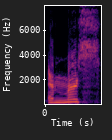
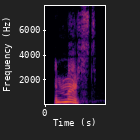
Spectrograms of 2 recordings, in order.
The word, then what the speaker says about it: Immersed: Oh, Immerse VR, if I'm not mistaken. Okay. Let me double check if I'm saying it right. Immersed. IMMERSED. Okay. Immersed VR.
